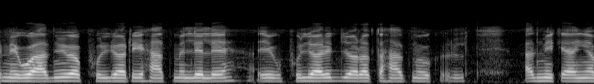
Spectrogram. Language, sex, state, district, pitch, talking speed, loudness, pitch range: Bhojpuri, male, Bihar, Muzaffarpur, 155 Hz, 180 wpm, -18 LUFS, 150-155 Hz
